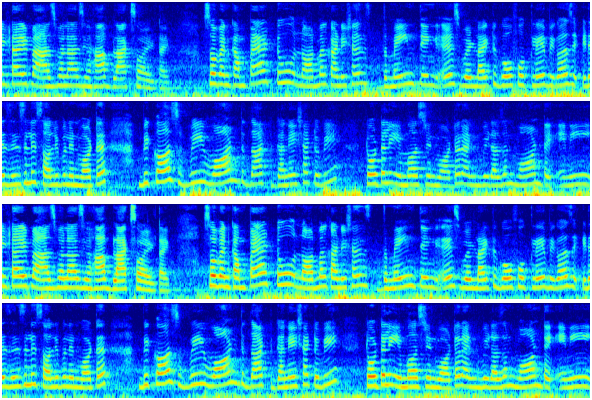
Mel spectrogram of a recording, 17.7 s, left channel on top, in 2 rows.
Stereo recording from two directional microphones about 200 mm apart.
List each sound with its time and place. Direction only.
0.0 s a woman's voice: 20° right (ahead or behind); by 2.5 s 40° right (ahead or behind)
3.1 s a woman's voice: 25° right (ahead or behind); by 6.6 s 5° right (ahead or behind)
6.6 s a woman's voice: 5° left (ahead or behind)
7.5 s a woman's voice: 30° left (ahead or behind)
7.9 s a woman's voice: 10° left (ahead or behind)
11.4 s a woman's voice: 20° left (ahead or behind)
11.9 s a woman's voice: 10° right (ahead or behind)
12.4 s a woman's voice: 30° right (ahead or behind)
